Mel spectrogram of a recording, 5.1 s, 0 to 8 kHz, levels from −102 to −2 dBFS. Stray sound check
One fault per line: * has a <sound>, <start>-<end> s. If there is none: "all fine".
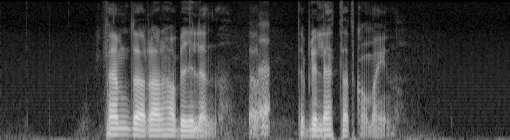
* has a laugh, 2.5-2.7 s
